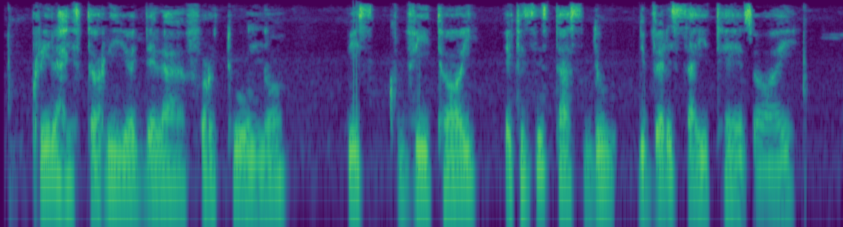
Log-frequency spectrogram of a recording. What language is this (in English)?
Esperanto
